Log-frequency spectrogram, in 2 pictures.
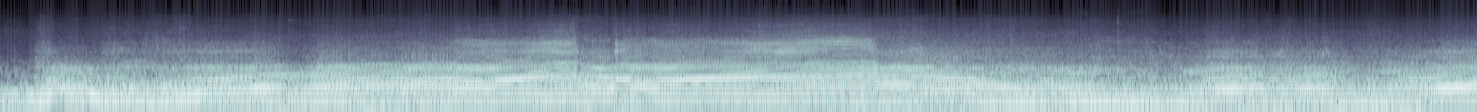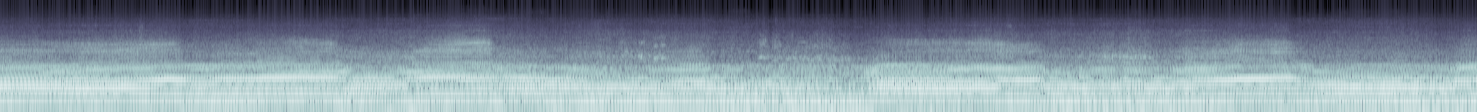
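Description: Third-generation Chevrolet Camaro engine heard from inside the cabin during an autocross run. The engine note climbs and drops repeatedly as the driver accelerates and lifts between corners.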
